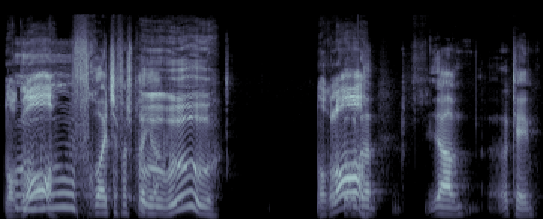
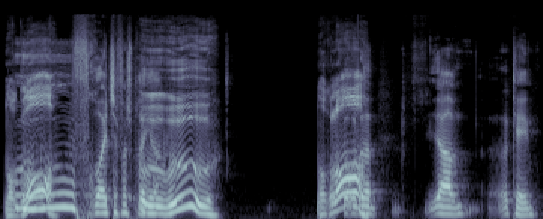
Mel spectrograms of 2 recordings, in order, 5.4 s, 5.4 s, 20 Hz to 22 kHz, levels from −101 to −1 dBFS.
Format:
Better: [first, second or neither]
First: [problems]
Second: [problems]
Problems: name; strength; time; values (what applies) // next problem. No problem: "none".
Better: second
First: thin; very; fading below 850 Hz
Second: none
